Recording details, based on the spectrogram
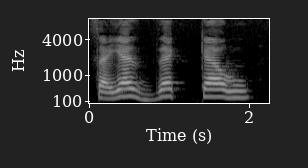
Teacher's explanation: را رو مخفف میں موٹی ہے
